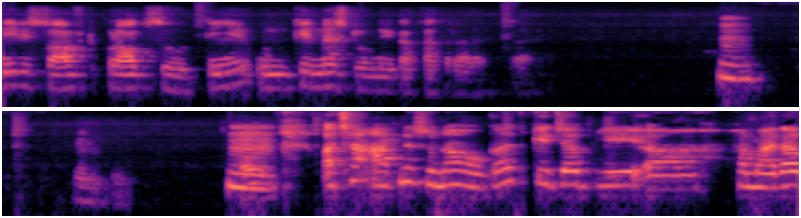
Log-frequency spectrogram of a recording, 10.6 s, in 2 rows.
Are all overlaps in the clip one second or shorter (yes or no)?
yes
